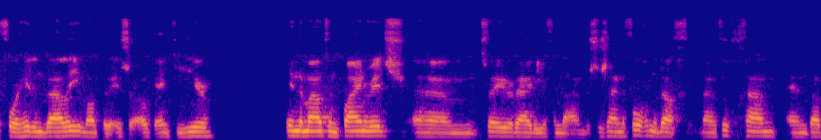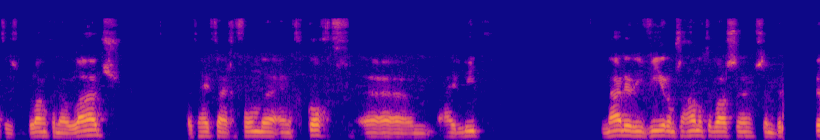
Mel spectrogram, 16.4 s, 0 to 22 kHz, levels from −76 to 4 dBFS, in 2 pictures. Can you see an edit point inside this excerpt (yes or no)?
yes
